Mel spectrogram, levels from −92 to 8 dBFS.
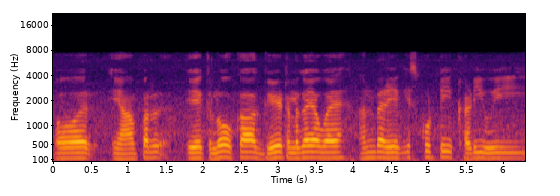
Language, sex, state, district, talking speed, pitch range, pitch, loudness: Hindi, male, Rajasthan, Bikaner, 150 wpm, 140-155 Hz, 145 Hz, -15 LUFS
